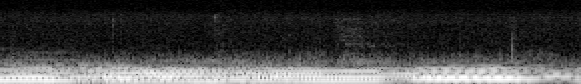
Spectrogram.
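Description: Spanish wind band (banda de música) playing a Holy Week procession march: slow, sustained chords led by low brass, moving to a new chord every second or so.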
